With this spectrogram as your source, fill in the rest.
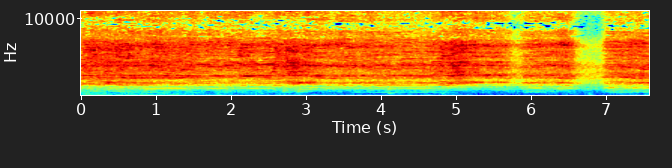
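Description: A metal lathe whirs and screeches as it cuts steel.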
